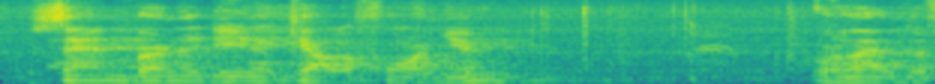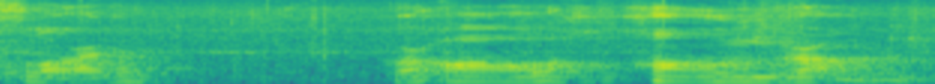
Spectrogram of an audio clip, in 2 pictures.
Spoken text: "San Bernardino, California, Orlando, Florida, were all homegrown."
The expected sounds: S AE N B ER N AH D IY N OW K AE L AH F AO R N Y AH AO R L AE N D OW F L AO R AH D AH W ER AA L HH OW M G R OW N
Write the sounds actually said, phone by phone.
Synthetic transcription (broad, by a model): S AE N B ER N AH D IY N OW K AE L AH F AO R N Y AH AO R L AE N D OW F L AO R AH D AH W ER AA L HH OW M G R OW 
